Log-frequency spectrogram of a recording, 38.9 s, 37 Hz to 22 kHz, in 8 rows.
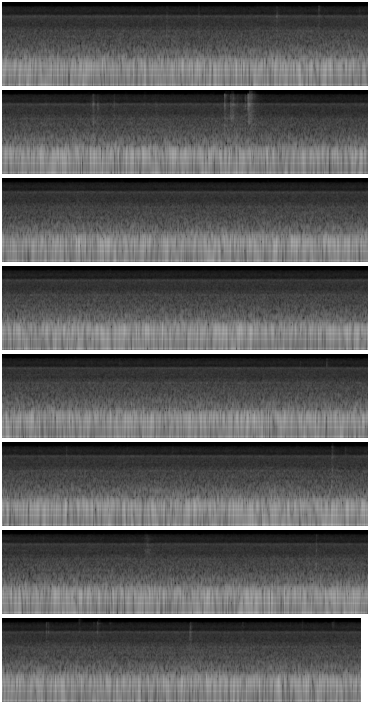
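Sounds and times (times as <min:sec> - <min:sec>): cooling fans whirring: 0:00.0 - 0:38.9.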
